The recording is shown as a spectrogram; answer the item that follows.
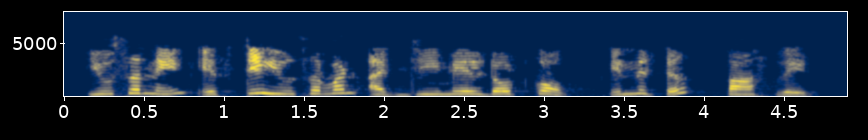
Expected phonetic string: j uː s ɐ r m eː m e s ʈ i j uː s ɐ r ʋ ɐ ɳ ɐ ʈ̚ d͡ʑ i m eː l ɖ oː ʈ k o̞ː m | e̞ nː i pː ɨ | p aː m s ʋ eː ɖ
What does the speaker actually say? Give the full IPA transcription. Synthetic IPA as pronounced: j uː s ɐ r n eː m e s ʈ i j uː s ɐ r ʋ ɐ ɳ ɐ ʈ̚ d͡ʑ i m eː l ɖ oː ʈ k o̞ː m | e̞ nː i ʈː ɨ | p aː s ʋ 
